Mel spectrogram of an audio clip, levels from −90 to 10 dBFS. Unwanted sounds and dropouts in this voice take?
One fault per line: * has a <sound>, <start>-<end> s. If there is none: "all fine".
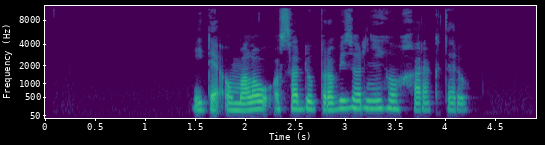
all fine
